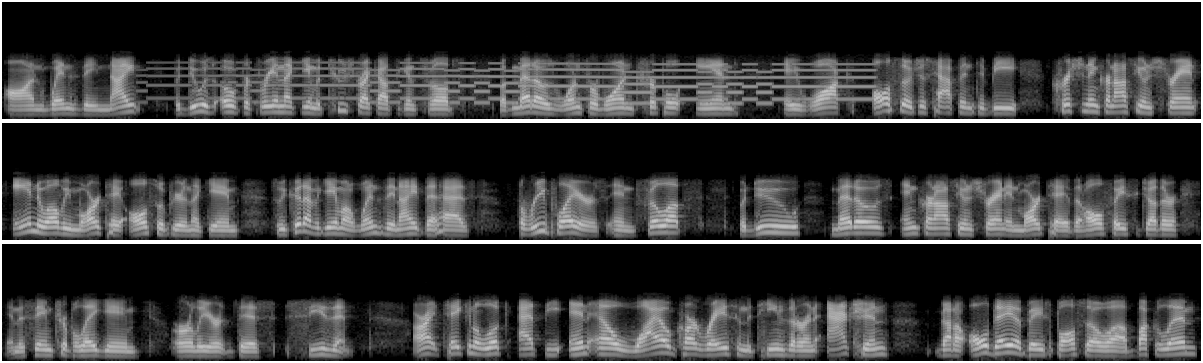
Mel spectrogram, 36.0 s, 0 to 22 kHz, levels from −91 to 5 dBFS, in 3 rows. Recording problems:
phone-call audio; nothing above 3.5 kHz
siren; noticeable; from 1.5 to 9 s; peak 8 dB below the speech

